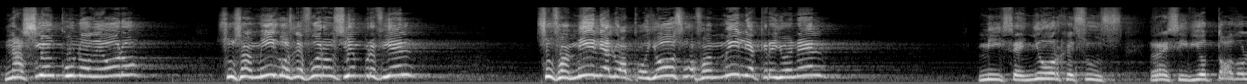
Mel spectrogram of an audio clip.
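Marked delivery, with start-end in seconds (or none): 0.0-8.4 high, loud mocking questions; sarcastic high mock. Preacher mocking the idea that Jesus had it easy, sarcastic and high. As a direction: sneer at the idea it was easy.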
